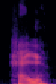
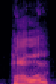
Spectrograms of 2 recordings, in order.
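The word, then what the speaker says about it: challah: It's all served on a soft glossy sesame seed chala roll. Hala. Hala.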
